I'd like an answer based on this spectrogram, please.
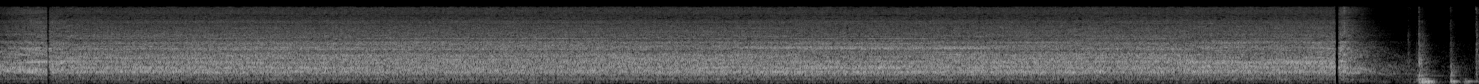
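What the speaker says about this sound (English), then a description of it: "Now notice when I put the oil in first, I blow dried pretty heavy." A hair dryer blows steadily and loudly at close range while drying a beard, a continuous broadband rush that holds for about thirteen seconds before cutting off abruptly near the end.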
